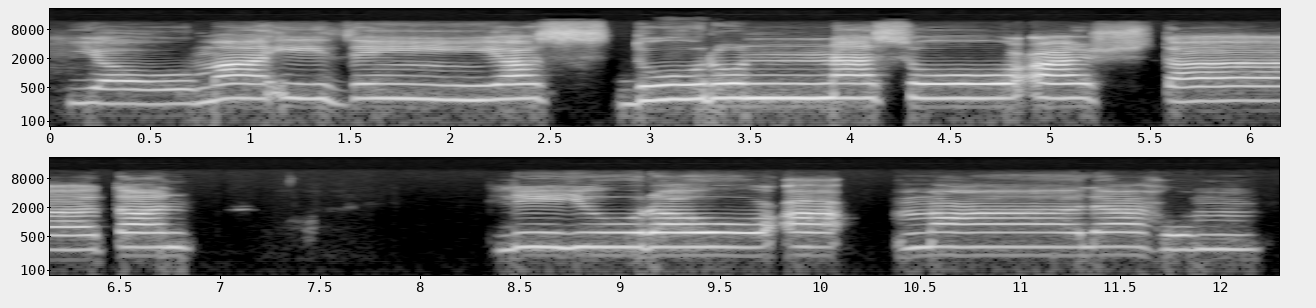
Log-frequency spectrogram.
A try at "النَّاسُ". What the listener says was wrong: Now over here, you just did not elongate the na sound out for 2 seconds because this is an alif madda. So we need to elongate the sound. Runnasu. And over here, just try and join these two letters together, because over here you can see this little lam. It means that you should not take a pause and carry on, okay?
